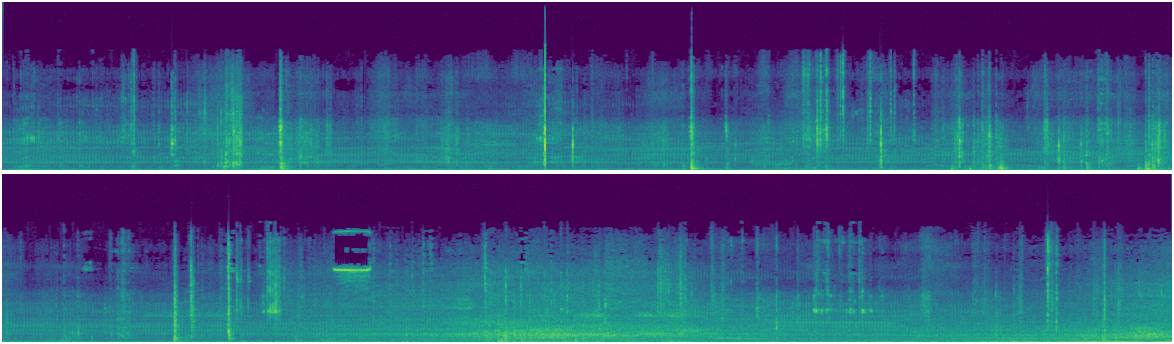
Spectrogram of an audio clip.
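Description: A car engine idling with a steady low hum, louder and slightly higher near the end. Scattered knocks, clicks and clatter come from gear being loaded into the hatchback and a plastic cooler lid being handled.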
